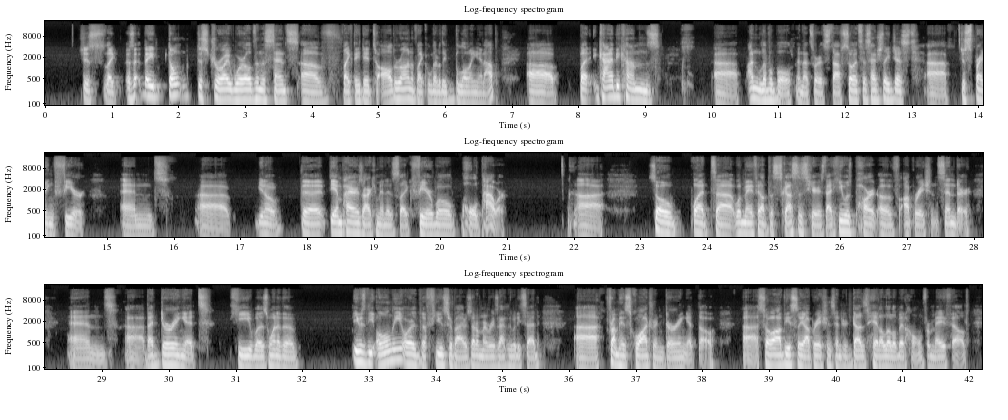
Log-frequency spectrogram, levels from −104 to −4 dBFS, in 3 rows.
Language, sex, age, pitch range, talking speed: English, male, 20-39, 105-125 Hz, 165 wpm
